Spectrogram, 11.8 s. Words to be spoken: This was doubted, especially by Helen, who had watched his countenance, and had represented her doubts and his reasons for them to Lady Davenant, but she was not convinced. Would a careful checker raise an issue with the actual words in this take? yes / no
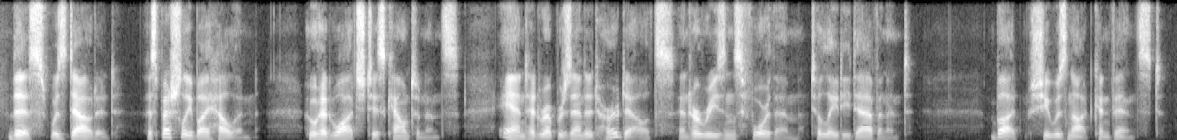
yes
